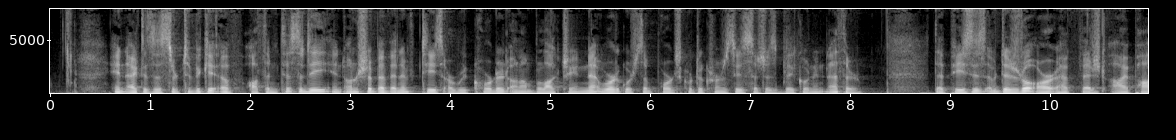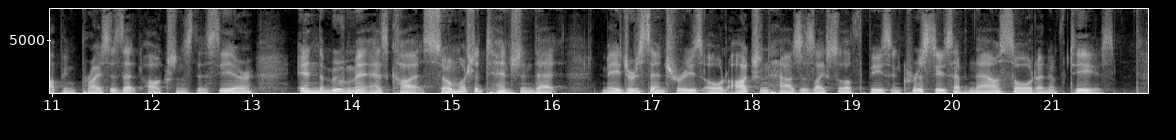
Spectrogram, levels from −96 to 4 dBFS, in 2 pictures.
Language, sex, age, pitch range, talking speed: English, male, 30-49, 100-130 Hz, 160 wpm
